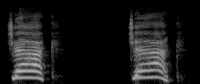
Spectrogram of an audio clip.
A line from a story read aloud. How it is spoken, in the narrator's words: cried Annie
